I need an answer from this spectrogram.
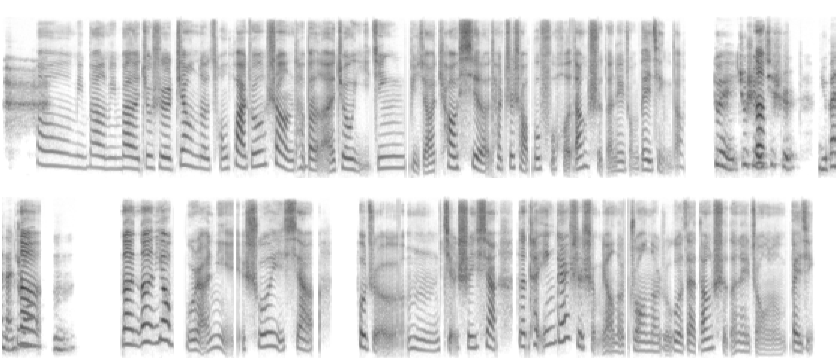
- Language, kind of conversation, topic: Chinese, podcast, 你对哪部电影或电视剧的造型印象最深刻？
- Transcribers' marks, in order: other background noise; tapping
